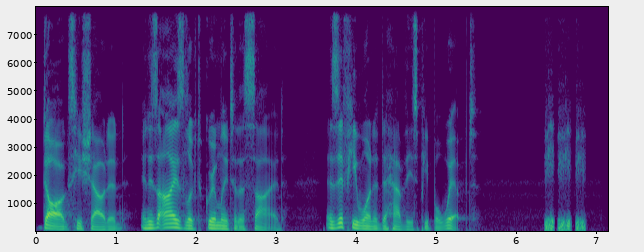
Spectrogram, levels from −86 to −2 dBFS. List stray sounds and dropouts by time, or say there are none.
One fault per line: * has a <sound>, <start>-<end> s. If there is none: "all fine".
* has a laugh, 6.4-6.9 s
